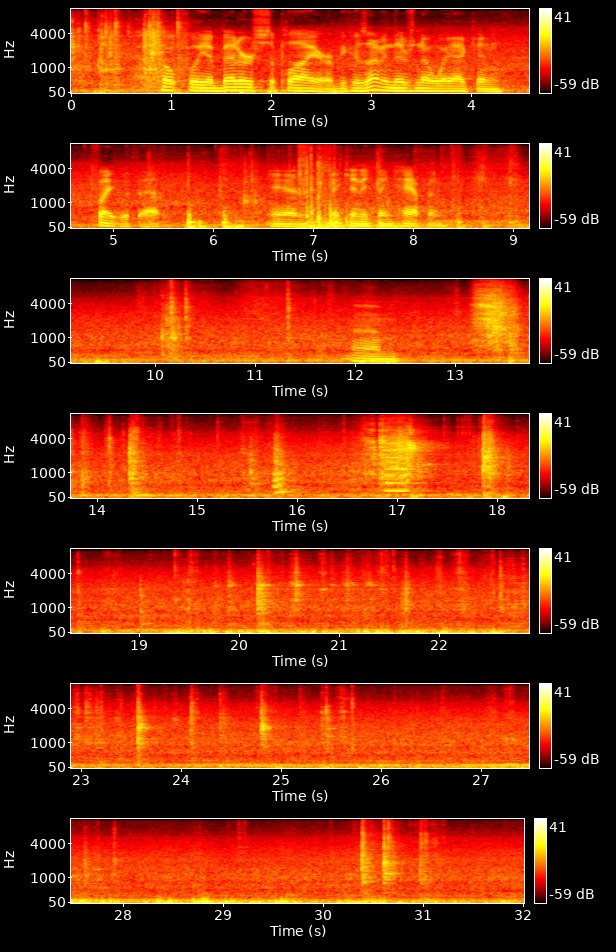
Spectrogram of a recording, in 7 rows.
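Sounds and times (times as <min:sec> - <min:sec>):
steady low hum: 0:00.0 - 0:32.0
plastic panel scraping: 0:05.7 - 0:09.2.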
